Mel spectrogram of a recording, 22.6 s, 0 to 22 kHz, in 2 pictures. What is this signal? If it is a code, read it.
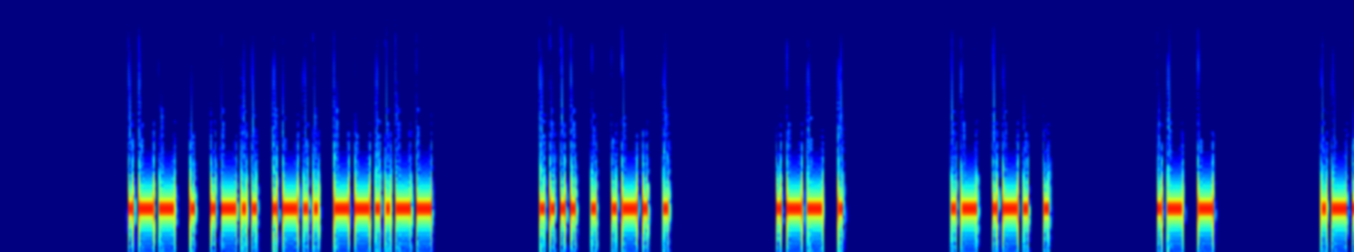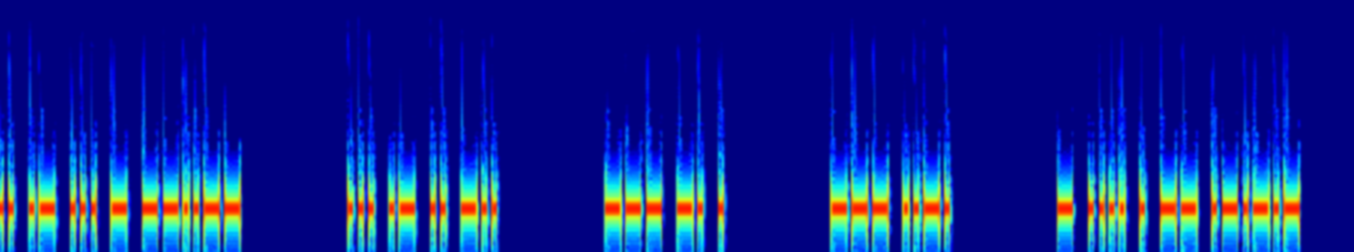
Morse code, heard as a keyed tone, about 28 wpm, 700 Hz. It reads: WELL, HERE WE ARE AT LAST, SAID ONE OF THEM.
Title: 3x Word-Spacing - Sentences from Top 300 Words - 28wpm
